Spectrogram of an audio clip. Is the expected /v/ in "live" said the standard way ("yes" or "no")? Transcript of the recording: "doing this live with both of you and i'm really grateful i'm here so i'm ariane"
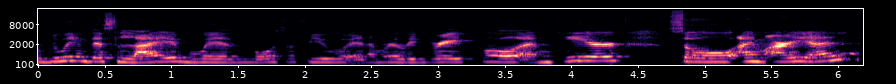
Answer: yes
